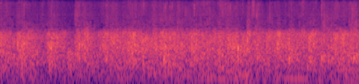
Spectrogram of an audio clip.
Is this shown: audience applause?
yes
